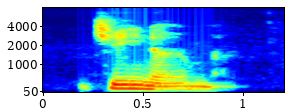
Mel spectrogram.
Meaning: The complete genetic information (either DNA or, in some viruses, RNA) of an organism
- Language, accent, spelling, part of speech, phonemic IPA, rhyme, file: English, Southern England, genome, noun, /ˈd͡ʒiː.nəʊm/, -əʊm, LL-Q1860 (eng)-genome.wav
